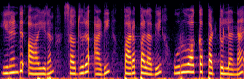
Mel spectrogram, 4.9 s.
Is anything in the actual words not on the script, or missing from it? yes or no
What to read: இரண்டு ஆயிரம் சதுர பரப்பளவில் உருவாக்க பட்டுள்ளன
yes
